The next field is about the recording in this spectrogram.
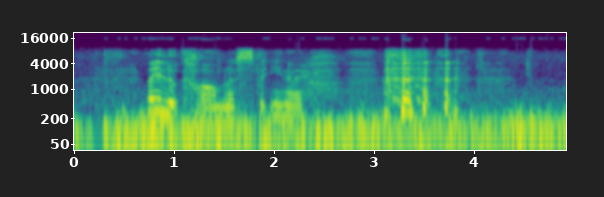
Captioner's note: laughing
